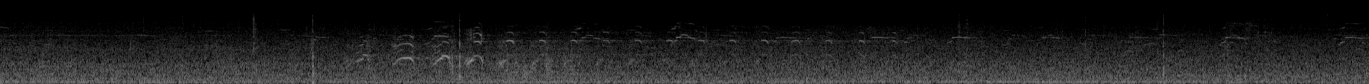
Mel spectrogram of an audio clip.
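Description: A bird calling in a quick series of short, repeated calls, about three a second, starting a few seconds in and thinning out after several seconds, over steady outdoor background noise.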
